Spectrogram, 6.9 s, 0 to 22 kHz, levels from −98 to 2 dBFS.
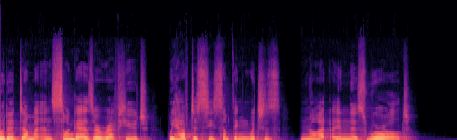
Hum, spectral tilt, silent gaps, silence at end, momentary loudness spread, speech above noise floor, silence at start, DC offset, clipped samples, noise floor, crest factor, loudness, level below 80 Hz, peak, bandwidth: none; -6 dB/octave; none; 0.75 s; 13 LU; 61 dB; 0 s; 0.2%; under 0.1%; -83 dBFS; 18 dB; -23 LUFS; -72 dBFS; -6 dBFS; 14.5 kHz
